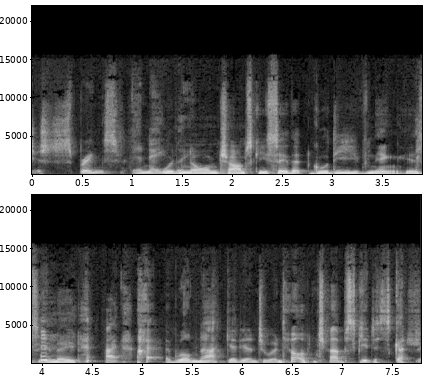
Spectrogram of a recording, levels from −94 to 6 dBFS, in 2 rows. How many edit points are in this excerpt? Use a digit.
1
